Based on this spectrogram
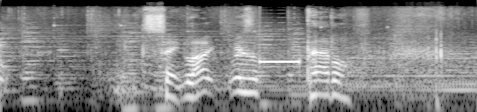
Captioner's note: beep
